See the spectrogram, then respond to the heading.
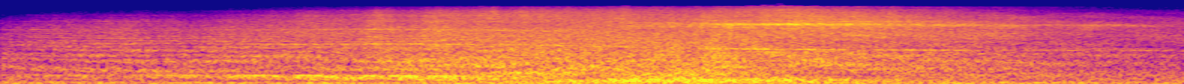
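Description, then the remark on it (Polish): An airplane passes low overhead, its broad engine roar swelling steadily to a peak mid-clip and then beginning to fade, with a faint high whine riding on top. No one speaks. “I to jest właśnie ten cały urok tutaj tego miejsca, że te samoloty przelatują nad głowami co chwilę.”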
